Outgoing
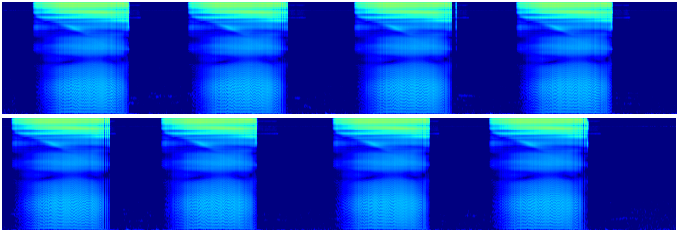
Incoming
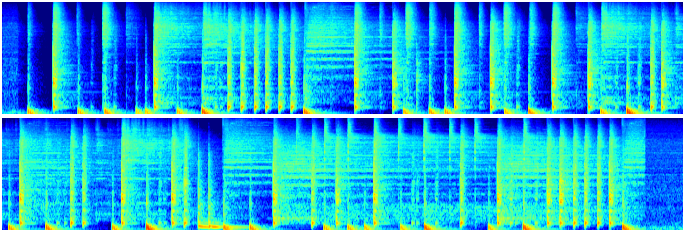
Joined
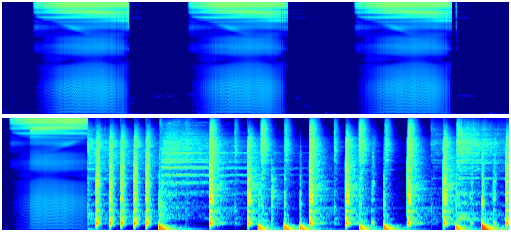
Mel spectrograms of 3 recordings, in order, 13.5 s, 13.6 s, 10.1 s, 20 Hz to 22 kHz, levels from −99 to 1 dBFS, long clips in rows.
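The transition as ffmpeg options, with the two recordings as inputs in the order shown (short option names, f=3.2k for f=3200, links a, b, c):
-filter_complex "[0:a]apad=whole_dur=10.14,atrim=end=10.14,asplit=2[a][b];[a]atrim=end=5.352[c];[b]atrim=start=5.348:end=5.922,asetpts=PTS-STARTPTS,areverse[d];[1:a]atrim=start=2.298:end=6.52[e];[c][d]acrossfade=d=0.004:c1=hsin:c2=hsin[f];[f][e]acrossfade=d=0.004:c1=hsin:c2=hsin"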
